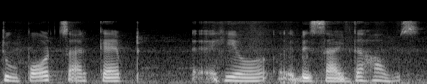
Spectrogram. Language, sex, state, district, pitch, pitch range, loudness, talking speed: English, female, Gujarat, Valsad, 175 Hz, 160-190 Hz, -16 LUFS, 125 wpm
